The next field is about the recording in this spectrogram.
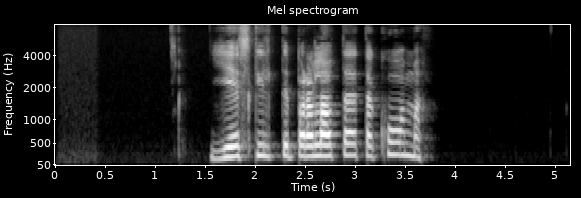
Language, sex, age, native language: Icelandic, female, 60-69, Icelandic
